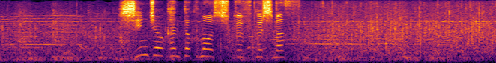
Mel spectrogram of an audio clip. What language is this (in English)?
Japanese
